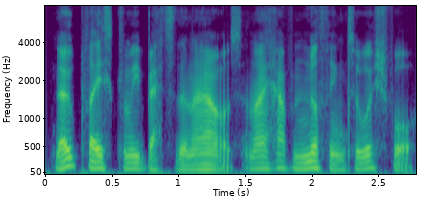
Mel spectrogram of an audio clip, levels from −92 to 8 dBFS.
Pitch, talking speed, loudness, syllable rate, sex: 105 Hz, 300 wpm, -19 LUFS, 6.5 syllables/s, male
